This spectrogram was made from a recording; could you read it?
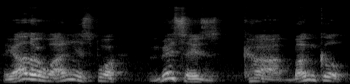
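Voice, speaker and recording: Man putting on a loud, high, dramatic old grandpa. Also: very animated, slow. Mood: pleased. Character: toothless grumbling old grandpa, dramatic and miserable.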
